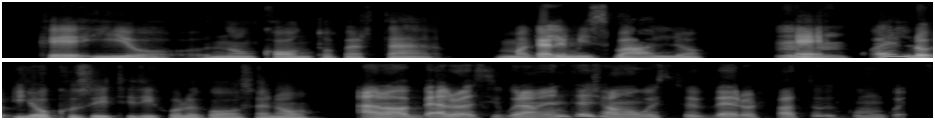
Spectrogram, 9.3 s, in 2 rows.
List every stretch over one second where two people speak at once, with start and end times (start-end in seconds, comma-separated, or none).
none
